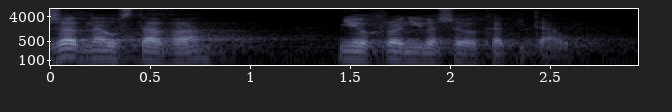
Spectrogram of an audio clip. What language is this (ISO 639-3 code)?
pol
